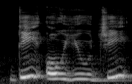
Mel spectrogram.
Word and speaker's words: Doug: D-O-U-G is pronounced as Doug.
